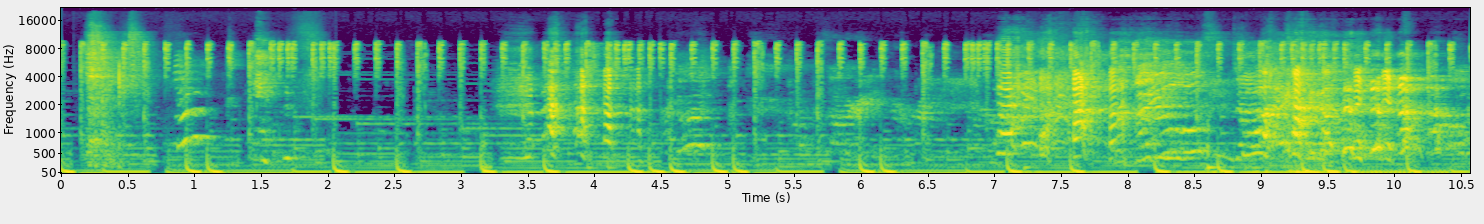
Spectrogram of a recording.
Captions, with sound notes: (laughter) Cut! (more laugher) I almost died!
